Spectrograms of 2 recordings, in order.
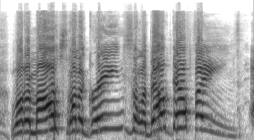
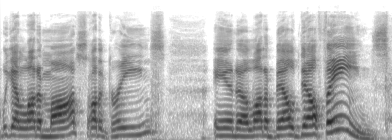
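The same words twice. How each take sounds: First: High, loud, laughing bayou-guide cry. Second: Lightly voiced bayou guide, easygoing list; folksy swamp guide. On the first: Acted. Guide hypes swamp sights to tourists, gleefully laughing. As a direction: whoop the list through giggles. Guide repeats list, cackling with glee. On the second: Guide lists swamp sights to tourists, folksy and easy.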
